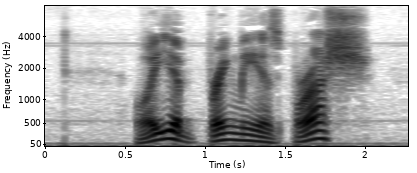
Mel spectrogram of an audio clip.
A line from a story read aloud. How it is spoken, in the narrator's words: cried Allen fiercely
